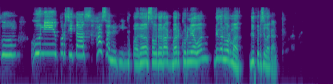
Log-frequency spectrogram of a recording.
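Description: A woman speaks over a loudspeaker.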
